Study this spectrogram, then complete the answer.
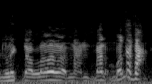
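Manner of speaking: mock her own mumbling; garbled fast talk. Vlogger mocking her fast talk, garbled Lick the Lord. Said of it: "I be talking too fucking fast and I be like".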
